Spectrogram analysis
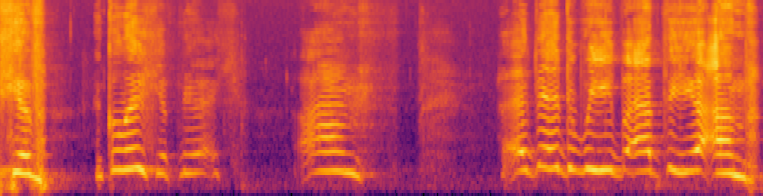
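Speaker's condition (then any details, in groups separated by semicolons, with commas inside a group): Cerebral palsy; obvious speech impairment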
